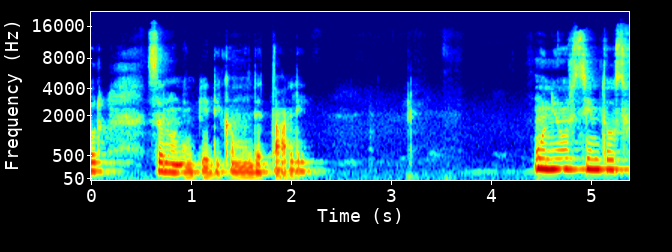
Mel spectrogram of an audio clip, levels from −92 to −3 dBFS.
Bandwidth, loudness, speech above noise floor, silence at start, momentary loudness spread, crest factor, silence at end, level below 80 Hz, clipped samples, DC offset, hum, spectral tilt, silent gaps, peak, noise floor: 15 kHz; -18 LUFS; 40 dB; 0 s; 12 LU; 20 dB; 0 s; -48 dBFS; under 0.1%; under 0.1%; none; -6 dB/octave; none; 0 dBFS; -58 dBFS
